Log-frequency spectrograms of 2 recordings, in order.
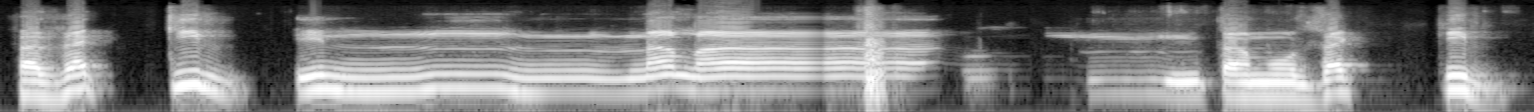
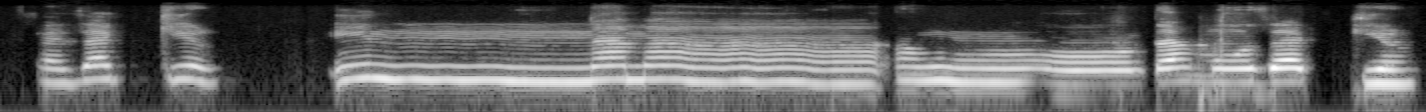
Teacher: یہ راہ ہے نا ساکن ہے، اس سے پہلے کاف کے نیچے زیر ہے، تو یہ باریک پڑی جائے گی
